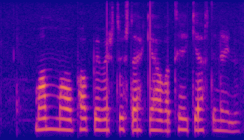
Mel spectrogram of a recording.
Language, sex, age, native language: Icelandic, female, 12, Icelandic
